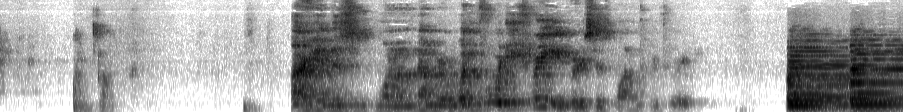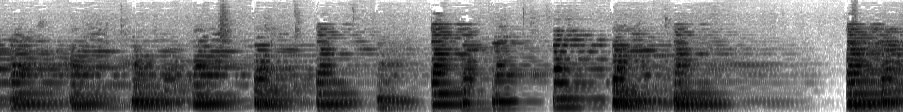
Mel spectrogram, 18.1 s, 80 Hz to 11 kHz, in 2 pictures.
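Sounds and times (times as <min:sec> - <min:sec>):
piano playing hymn chords: 0:07.9 - 0:18.0.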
